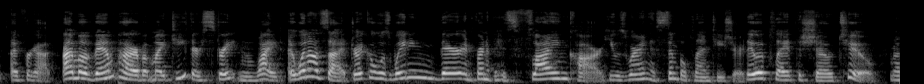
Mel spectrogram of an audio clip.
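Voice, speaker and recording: A young adult woman reading fan fiction aloud with animated, sarcastic casual commentary and free swearing. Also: mid-range voice, slightly rough. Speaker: book video host. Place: small room at home with bookshelves.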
